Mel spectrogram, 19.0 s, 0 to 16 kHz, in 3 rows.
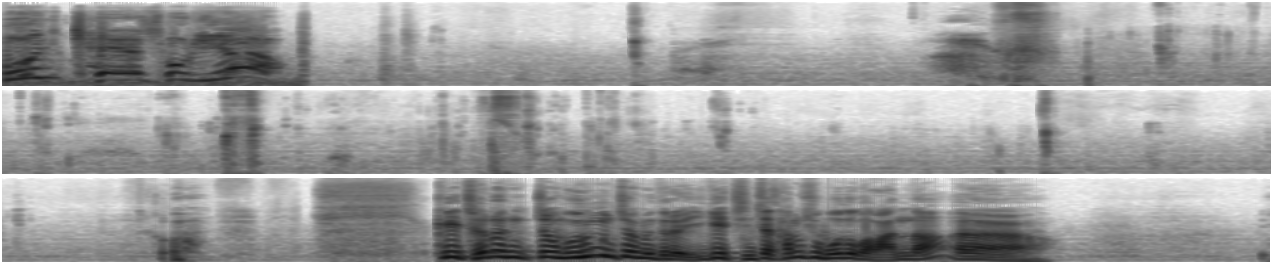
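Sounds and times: mouth clicks: 3.1s - 3.4s
wet chewing and smacking: 5.4s - 13.4s.

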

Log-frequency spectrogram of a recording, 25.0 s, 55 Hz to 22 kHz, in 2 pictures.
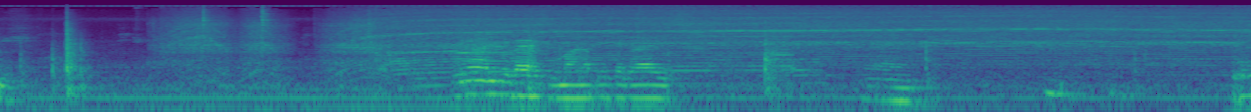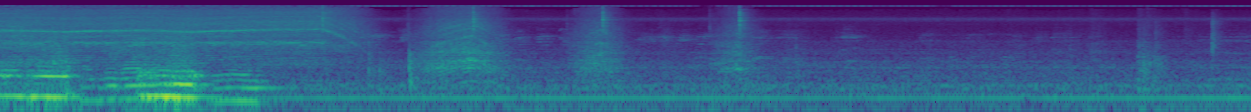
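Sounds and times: rotary tool whining: 1.5s - 18.8s, 19.5s - 20.2s.

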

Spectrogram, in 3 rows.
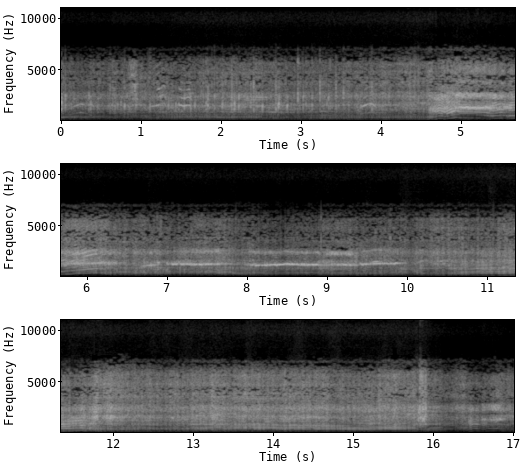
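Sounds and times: motorcycle engine revving: 0.0s - 17.0s
tyre squealing: 3.5s - 14.8s.

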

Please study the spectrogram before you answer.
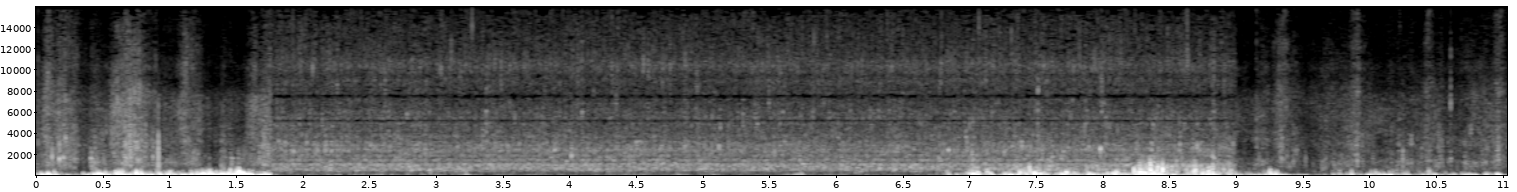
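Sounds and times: stream babbling over stones: 1.8s - 9.0s.

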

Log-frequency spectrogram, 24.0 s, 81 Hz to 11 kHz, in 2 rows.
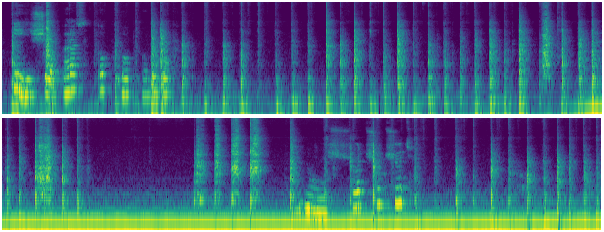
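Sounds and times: knife chopping on plastic board: 0.0s - 1.2s, 1.8s - 13.7s, 15.8s - 23.9s
blade scraping across board: 10.8s - 11.1s, 12.6s - 13.2s, 15.8s - 17.3s
steady low hum: 11.5s - 23.9s.

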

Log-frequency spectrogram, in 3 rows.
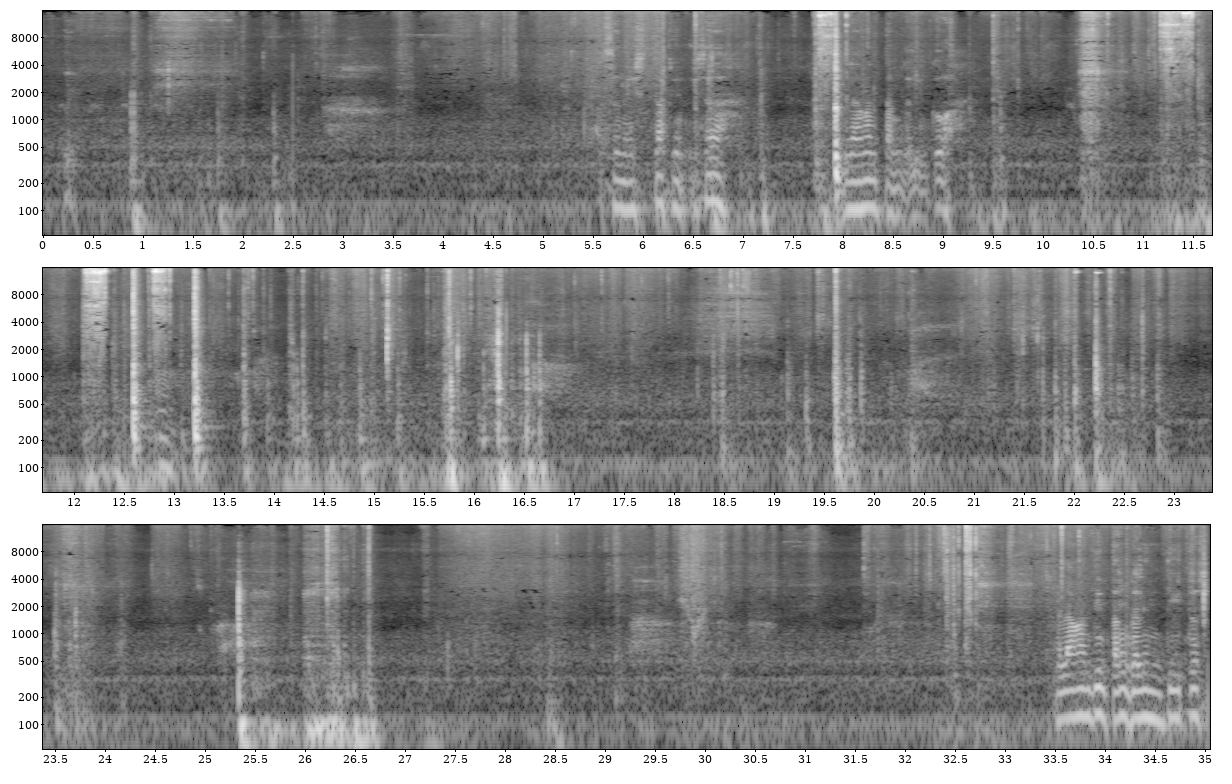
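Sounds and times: ratchet clicking on fastener: 7.8s - 8.0s, 11.2s - 13.0s.

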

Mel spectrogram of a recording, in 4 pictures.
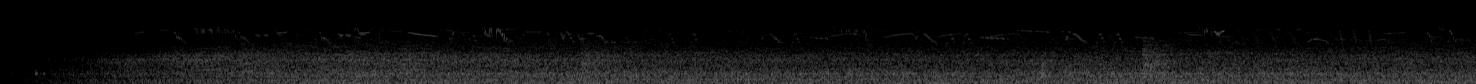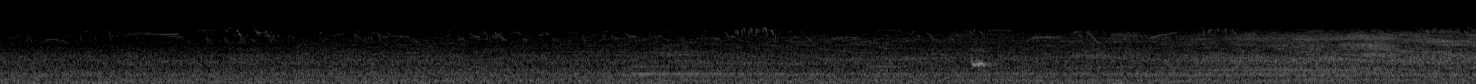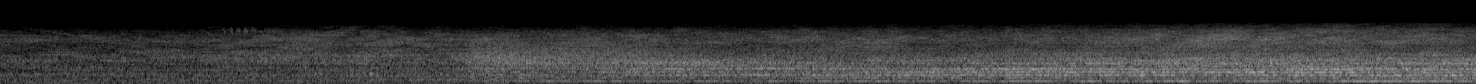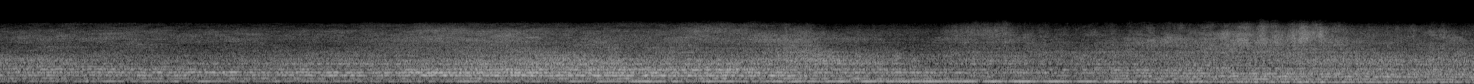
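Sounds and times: turboprop aircraft engines running: 0.1s - 59.0s
birds chirping: 0.3s - 39.7s.

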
